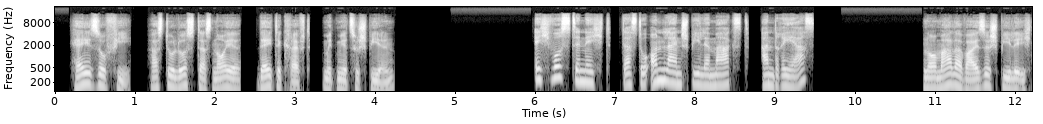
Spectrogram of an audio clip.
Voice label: Gaming - Dialogue; de-en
